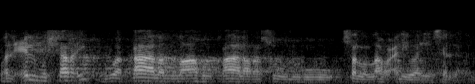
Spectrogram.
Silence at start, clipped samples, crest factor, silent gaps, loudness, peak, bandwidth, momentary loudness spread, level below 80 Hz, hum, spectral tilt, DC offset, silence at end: 0 s; under 0.1%; 20 dB; none; -31 LUFS; -12 dBFS; 5.2 kHz; 14 LU; -64 dBFS; none; -5.5 dB/octave; under 0.1%; 0 s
